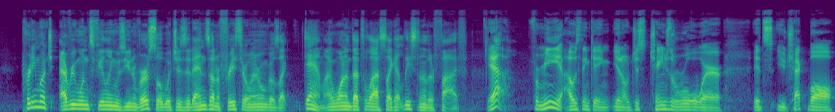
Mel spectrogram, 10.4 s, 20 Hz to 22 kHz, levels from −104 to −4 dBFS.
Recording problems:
none

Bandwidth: 15 kHz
